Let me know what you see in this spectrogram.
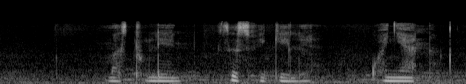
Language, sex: Xhosa, female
